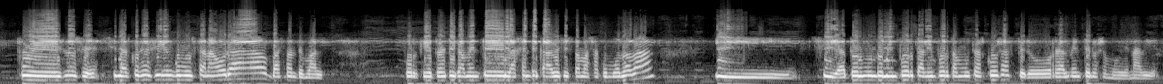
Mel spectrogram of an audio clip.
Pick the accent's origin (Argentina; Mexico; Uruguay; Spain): Spain; Barakaldo, Basque Country; soy del barrio de Bagatza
